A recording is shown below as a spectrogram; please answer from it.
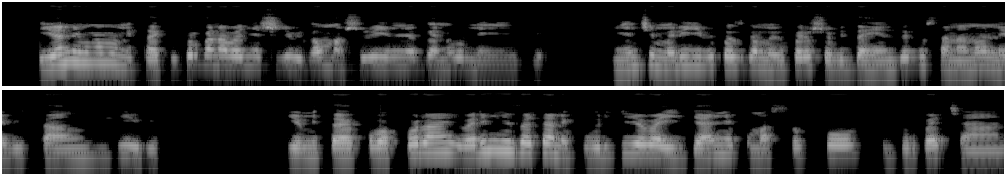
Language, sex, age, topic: Kinyarwanda, female, 18-24, education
